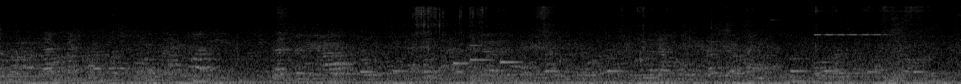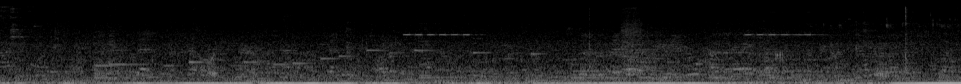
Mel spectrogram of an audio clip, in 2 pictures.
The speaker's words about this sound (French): dans un bol, battre les œufs avec la crème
